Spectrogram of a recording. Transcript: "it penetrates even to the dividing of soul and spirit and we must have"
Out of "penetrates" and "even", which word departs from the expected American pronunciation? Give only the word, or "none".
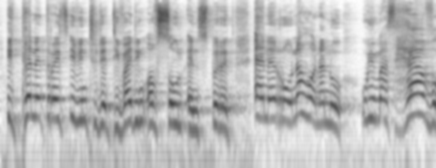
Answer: none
